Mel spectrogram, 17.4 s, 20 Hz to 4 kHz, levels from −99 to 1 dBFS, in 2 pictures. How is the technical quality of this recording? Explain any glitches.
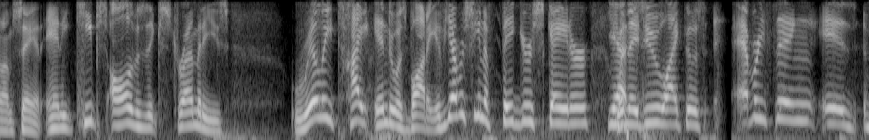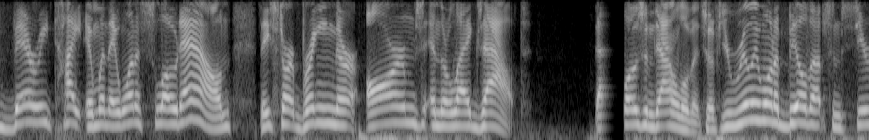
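Two short gaps break up the audio, at 7.16 to 7.34 s and 14.70 to 14.95 s. The band stops at 4 kHz, which fits a G.711 mu-law call path.

Both look like a long network dropout. Audio stops arriving and the receiver stretches the last sound into a fading buzz or hiss, about 155 ms the first time and 237 ms the second, then drops to silence for a moment before the sound resumes with the missing part simply gone. Lost packets are the likely cause.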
